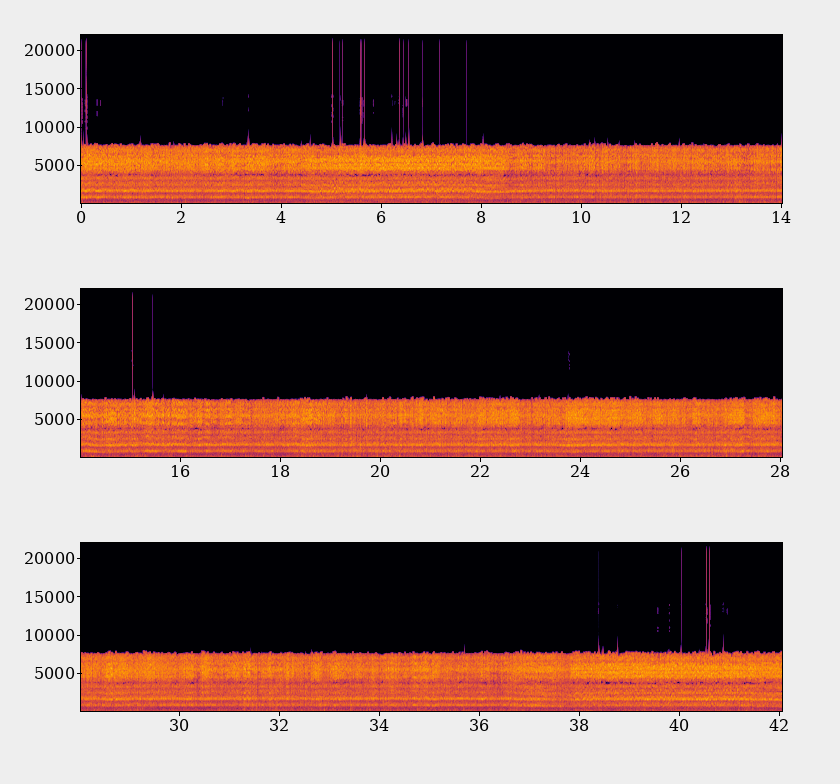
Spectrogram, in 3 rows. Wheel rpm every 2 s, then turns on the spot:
230, 230, 210, 200, 220, 230, 230, 230, 230, 230, 230, 230, 230, 230, 230, 230, 230, 240, 220, 200, 200.
none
